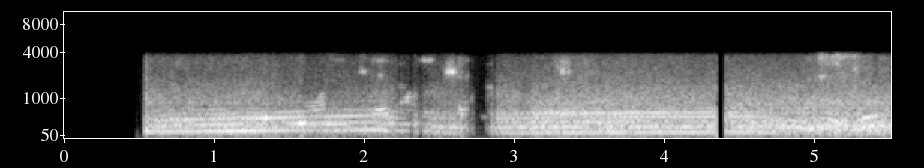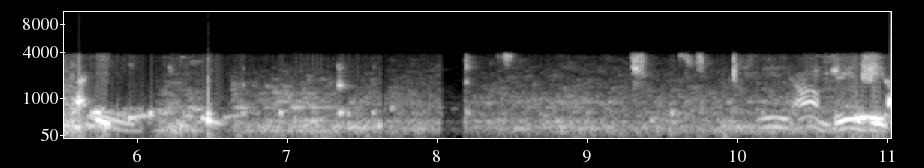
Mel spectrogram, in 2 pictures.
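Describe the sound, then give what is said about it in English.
A diesel truck engine drones loudly with a steady, throaty rumble for about five seconds, then a person says good morning over the fainter engine hum, all sounding muffled as if through a phone line on a call. “Is someone saying good morning in a diesel truck?”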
